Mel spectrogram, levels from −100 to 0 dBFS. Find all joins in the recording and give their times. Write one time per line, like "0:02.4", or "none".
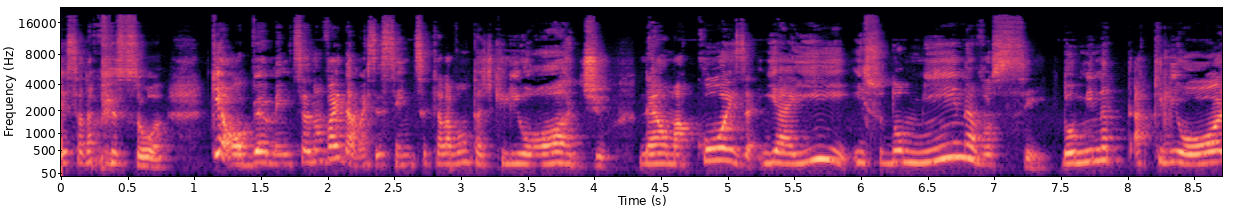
0:04.3
0:07.4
